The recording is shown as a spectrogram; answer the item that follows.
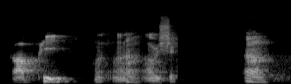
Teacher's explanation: Atra pa nasti, pha asti.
